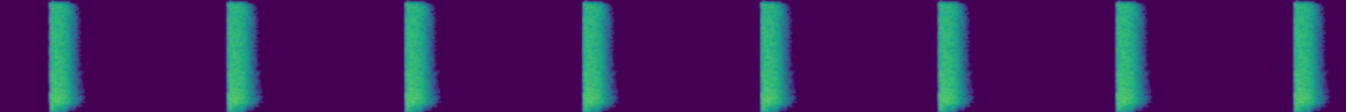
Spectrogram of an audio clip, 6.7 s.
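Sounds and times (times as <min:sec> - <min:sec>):
techno clap loop at 135 BPM: 0:02.9 - 0:03.1, 0:04.7 - 0:04.9, 0:05.6 - 0:05.8, 0:06.5 - 0:06.7.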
